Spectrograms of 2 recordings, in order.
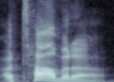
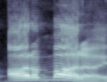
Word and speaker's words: Automata: all right, the next game we are discussing is Nier Automata, or Automata, if you say it wrong, like they do in the video game.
